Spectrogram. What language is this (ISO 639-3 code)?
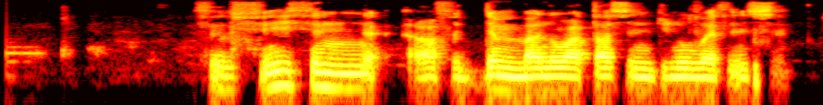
kab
